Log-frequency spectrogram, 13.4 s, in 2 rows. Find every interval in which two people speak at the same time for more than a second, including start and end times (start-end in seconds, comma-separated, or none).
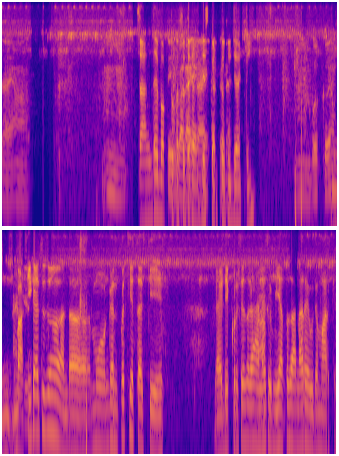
3.3-4.9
